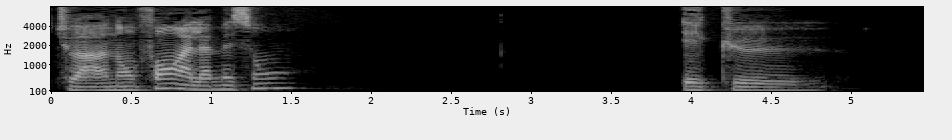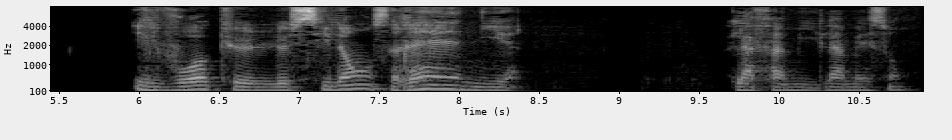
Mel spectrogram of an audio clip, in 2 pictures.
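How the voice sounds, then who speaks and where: A man giving a religious lesson on family life, speaking in short, measured phrases and asking rhetorical questions that he then answers himself. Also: medium pitch. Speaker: religious teacher.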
